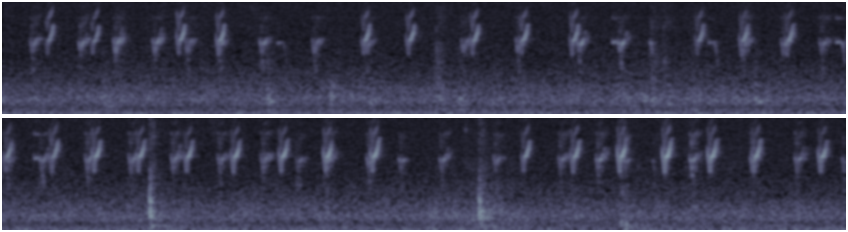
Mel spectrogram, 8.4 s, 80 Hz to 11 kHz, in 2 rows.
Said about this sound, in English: That's the bird. With 3:05 responding. That's it.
